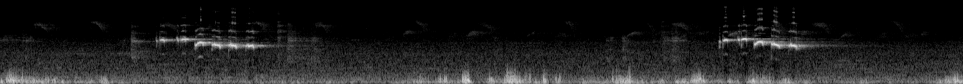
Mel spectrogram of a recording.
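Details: Sooty-headed bulbul (kutilang) song from a masteran tutor recording for cage birds: two bright whistled phrases that dip from high to lower notes, about five seconds apart, over low rustling and background noise.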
